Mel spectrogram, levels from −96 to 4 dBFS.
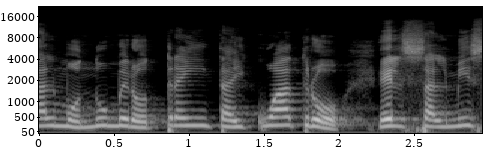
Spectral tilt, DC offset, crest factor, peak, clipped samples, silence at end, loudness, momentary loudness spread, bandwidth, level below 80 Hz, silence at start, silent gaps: -5.5 dB/octave; under 0.1%; 18 dB; -12 dBFS; under 0.1%; 0 s; -30 LUFS; 6 LU; 13 kHz; -52 dBFS; 0 s; none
